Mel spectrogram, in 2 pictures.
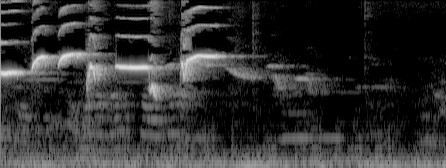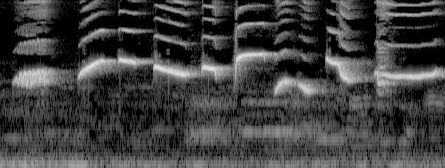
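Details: Oriental magpie-robin (kacer) in Indonesia, a strong singer used to provoke a silent bird into singing: loud, clear whistled phrases sliding between high and mid pitch, a pause of about a second, then rapid varied whistles and sharp chips.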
